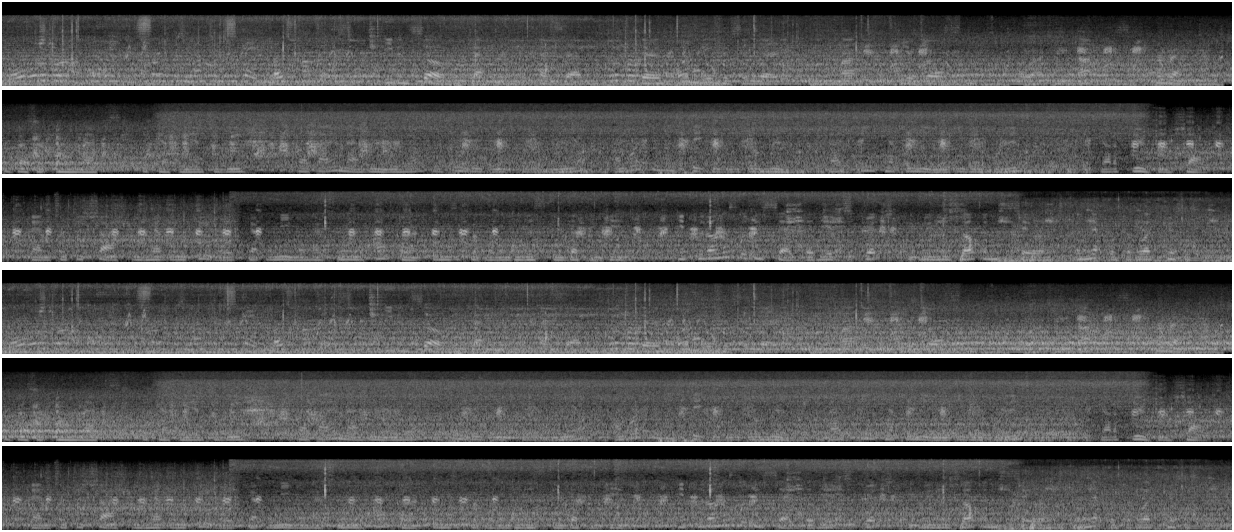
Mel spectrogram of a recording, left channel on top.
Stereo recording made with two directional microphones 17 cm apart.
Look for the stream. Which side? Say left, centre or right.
centre.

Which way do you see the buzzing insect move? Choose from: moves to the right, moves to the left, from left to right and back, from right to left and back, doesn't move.
moves to the right.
